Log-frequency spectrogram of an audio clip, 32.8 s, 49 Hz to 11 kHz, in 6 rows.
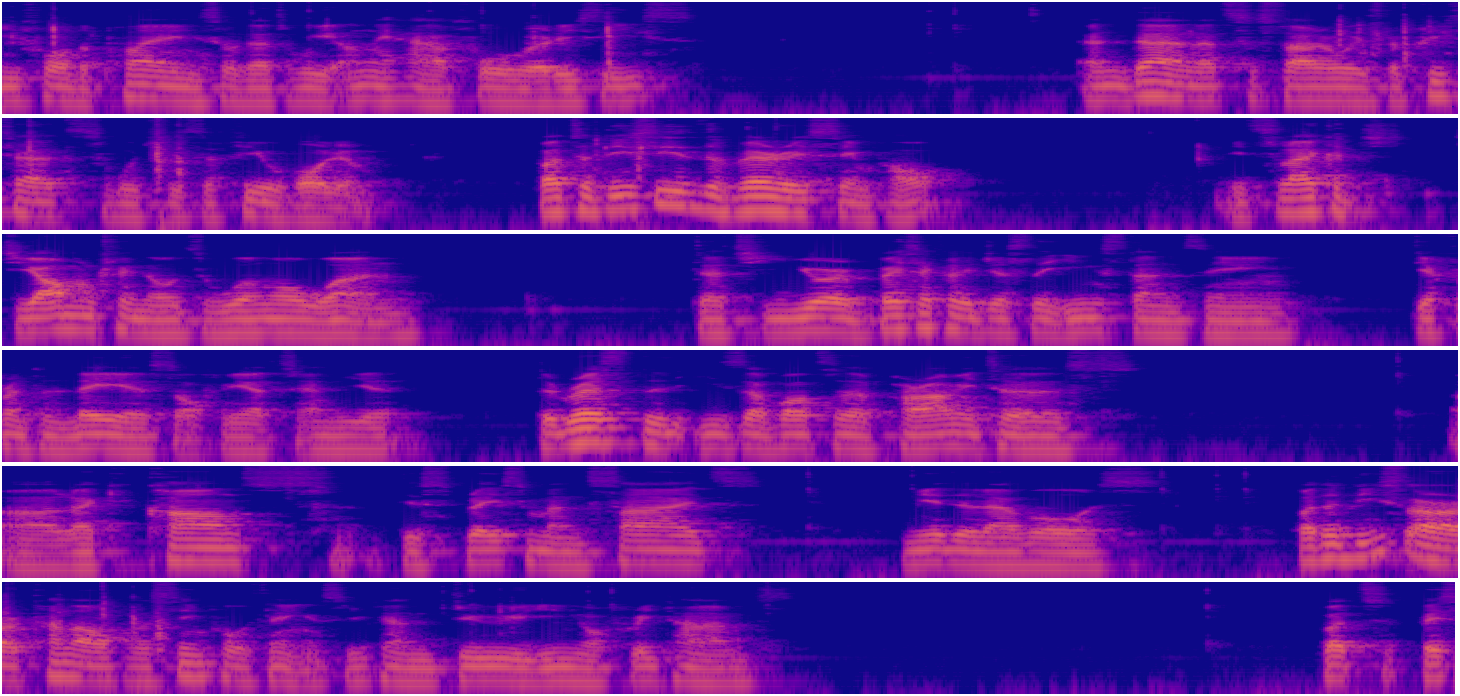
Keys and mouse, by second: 0.2 Tab, 1.0 click, 1.7 click, 2.3 Tab, 3.5-6.2 drag, 6.0 l, 7.8 z, 20.6-21.7 drag, 23.0-24.9 drag, 25.3 click, 26.6-27.9 drag, 29.1 click, 30.2-31.9 drag.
